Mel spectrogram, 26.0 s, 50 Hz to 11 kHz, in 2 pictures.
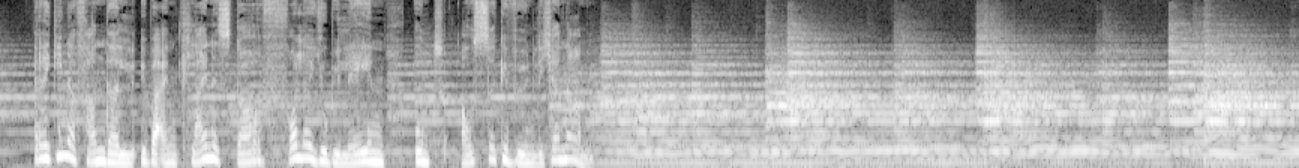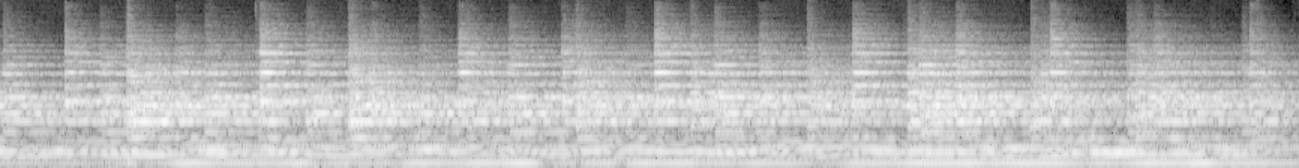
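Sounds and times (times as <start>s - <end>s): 
church bells ringing midday peal in Wolkshausen, Lower Franconia, Bavaria: 0.0s - 25.9s
speech: 0.4s - 6.6s.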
